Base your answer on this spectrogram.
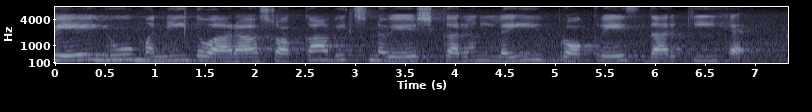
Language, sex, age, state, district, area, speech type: Punjabi, female, 30-45, Punjab, Mansa, urban, read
